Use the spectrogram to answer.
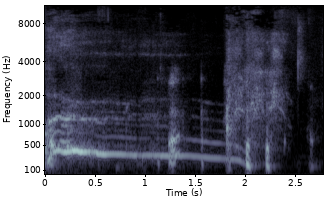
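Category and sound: animal, dog howling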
